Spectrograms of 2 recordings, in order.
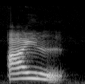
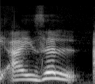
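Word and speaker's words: aisle: आइल A I S L E यहाँ पर आइल ना कि आइजल आइल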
